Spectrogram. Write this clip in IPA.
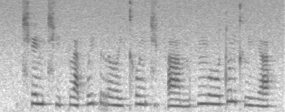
t͡ɕʰe˧nt͡ɕʰi˨˩ʔpla˨˩t̚wi˦˥ʔ rɤː˨˩jkʰo˧nt͡ɕɯ˨˩k̚ʔa˨˩m | ŋoː˧tu˥˩nkʰli˨˩a̯

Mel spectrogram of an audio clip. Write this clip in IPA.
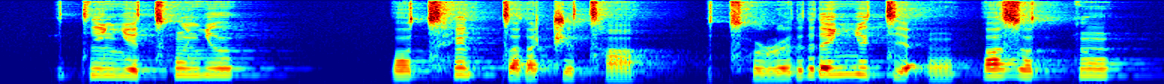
tʲẽ˥ʎe˧tʰũ˥ʎɯ˥ | o˧t͡sʰẽ˥tːʌ˩ ɾʌ˧t͡ʃɯ˩tʰã˩ | t͡sʰu˩ɭɯ˧rɛ˥ ʎɯ˥tʲa˩ʔũ˩ | ʌ˥zo˧tːũ˥

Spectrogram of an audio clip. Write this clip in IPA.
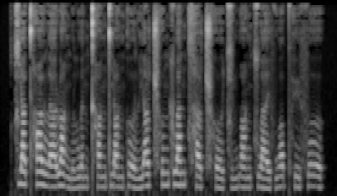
t͡ɕjä˥˧t̪ʰɑ˥˩ʊ̯ lä˧˥ ɻɑ˨˩ŋ u˥˩lwə˨˩nkʰɑ˧˥ŋ t̪jɑ˧˥ŋko˨˩ʊ̯ ljä˥˩ ʈ͡ʂʰʊ˥ŋʂwa˥nt͡sʰä˧˥ ʈ͡ʂʰo˨˩ʊ̯t͡ɕy˦mwɑ˧˥ŋ t͡swa˨˩ɪ̯fwɔ˥pʰy˨˩ fo˥˩ʊ̯

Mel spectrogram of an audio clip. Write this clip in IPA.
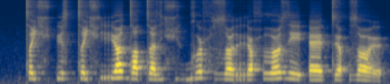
tˤœçʔyztˤyçry dˤøtˤyzçøɡuħ zˤɵrɵħðˤoz eʔætœʔzˤœ

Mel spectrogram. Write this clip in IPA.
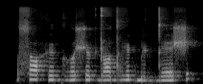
sɔhʏɡʱo ʃoʈɖɔdʱɪʈbʲɐɖ d̪ɪʃ

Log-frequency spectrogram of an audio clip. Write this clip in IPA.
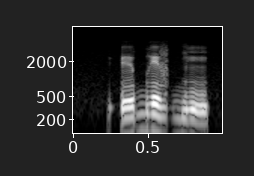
ʔɪbevɡ͡bĩ

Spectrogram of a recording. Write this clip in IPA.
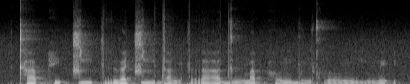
kʰa˦˥p̚hi˥˩ʔt͡ɕiː˥˩krɯ˥˩a̯ t͡ɕiː˥˩da˨˩nkraː˦˥ dɯ˧ŋma˥˩p̚ho˦˥n bu˥˩nkʰloː˦˥ŋmiː˩˦ me˥˩ʔ

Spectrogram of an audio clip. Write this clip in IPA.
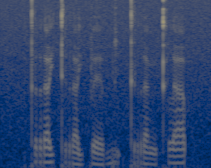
tra˥˩jtra˩˦jpɛː˩˦ bi˥˩ʔtra˨˩ŋ kʰla˥˩p̚

